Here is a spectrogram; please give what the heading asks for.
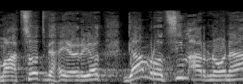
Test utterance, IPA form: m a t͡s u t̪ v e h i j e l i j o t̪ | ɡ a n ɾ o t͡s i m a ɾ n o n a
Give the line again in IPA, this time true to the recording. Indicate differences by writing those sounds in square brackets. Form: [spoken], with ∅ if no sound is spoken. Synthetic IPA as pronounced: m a t͡s [o] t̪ v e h [a] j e [ɾ] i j o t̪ | ɡ a [m] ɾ o t͡s i m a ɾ n o n a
